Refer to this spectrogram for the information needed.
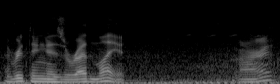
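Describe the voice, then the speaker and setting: American male game streamer, relaxed and conversational, chatting casually over faint vehicle noise. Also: mid-range voice, normal speed. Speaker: game livestream host. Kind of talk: casual livestream chat while playing.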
